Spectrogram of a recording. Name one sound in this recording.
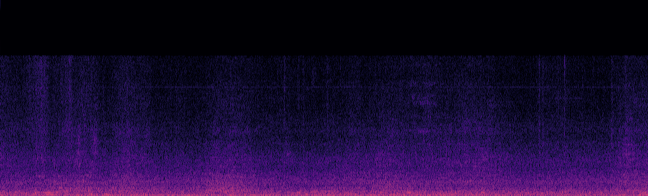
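Traffic rumbles steadily nearby, heard through a window.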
